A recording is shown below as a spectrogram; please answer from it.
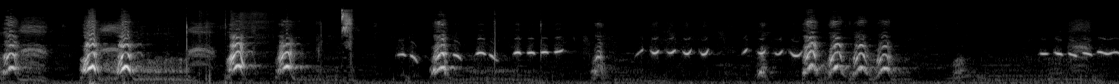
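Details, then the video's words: Angry dog giving sharp barks mixed with high, thin whining yelps repeated in short runs, with bursts of barking returning near the end over a quiet background. "Angry Dog Barking Sound"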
